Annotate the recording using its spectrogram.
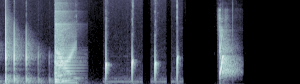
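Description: Cartoon sound effects for an animated logo. A quick run of bouncing-ball taps comes closer together and fainter each time, then a short sliding tone sounds. Four short pops follow about half a second apart, and one last pop comes about four and a half seconds in.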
